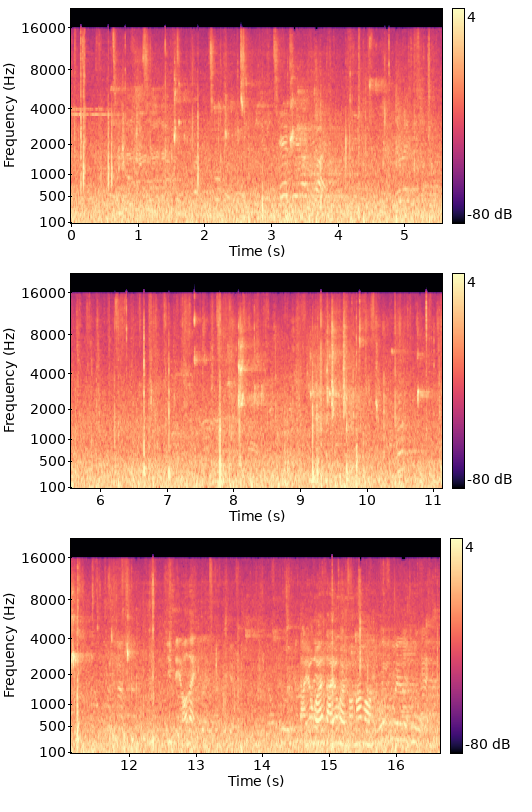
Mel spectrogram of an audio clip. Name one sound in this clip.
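Shoes scuff and squeak on the hard court.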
